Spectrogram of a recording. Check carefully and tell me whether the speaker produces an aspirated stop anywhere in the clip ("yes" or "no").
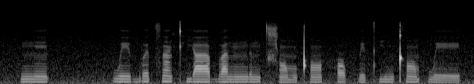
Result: yes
